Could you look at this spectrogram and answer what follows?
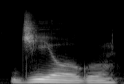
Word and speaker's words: Diogo: Diogo.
